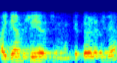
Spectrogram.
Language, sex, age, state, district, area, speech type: Odia, male, 18-30, Odisha, Khordha, rural, conversation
